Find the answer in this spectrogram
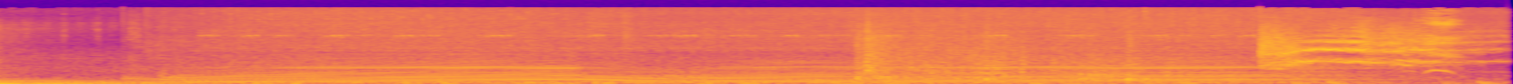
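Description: Car engine running with its pitch sliding down and up, and wavy high tyre-squeal tones near the end, from a film soundtrack.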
